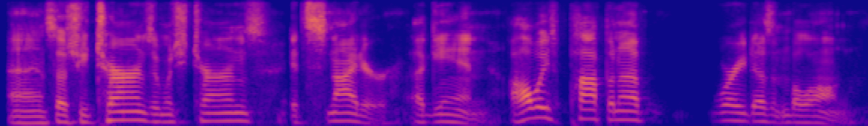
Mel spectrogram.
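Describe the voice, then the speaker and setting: Smooth-voiced sweary male podcaster, close and dry. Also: medium pitch, animated, normal speed, a bit bright, dry recording, highs cut off. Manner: sweary, sarcastic, rambling. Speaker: podcast co-host. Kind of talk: casual episode recap.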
